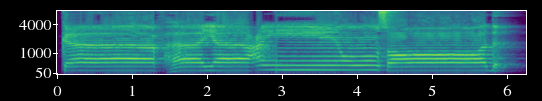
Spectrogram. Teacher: When you merge ayn with sad, you have ikhfa there.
